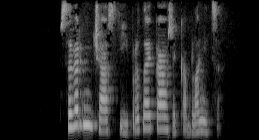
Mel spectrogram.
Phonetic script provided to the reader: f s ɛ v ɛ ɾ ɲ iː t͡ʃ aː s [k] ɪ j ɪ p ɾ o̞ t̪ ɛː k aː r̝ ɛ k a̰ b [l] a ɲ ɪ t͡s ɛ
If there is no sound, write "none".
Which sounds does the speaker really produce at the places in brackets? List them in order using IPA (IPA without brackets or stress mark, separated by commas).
c, l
